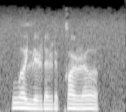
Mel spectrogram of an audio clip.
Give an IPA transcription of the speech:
w ɤ lʲ ɛ ɭ ɾ ɛ ɭ ɾ ɯ k ɔ ɭ ɤ

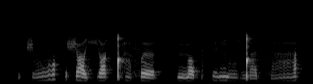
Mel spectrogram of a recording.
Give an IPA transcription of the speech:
t͡ʃ ɔ̤ | ʃ ɒ ç ɒ ǃʰ a̤ f ə | n̪ ɔ p k ɛ̤ n̪ ɔ̤ ɡ͡ǃ a t͡s a̤

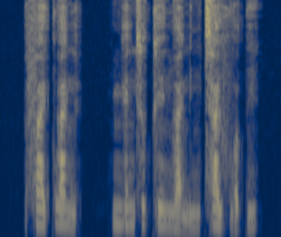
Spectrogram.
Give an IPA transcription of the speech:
f a˥ ɪ̯ k w a˥˩ n | n̪ ɥ ɛ˥ n s u˥˧ kʰ e˥˩ ɪ̯ n̪ w a̰˨˩ n i˧˥ ŋ t͡sʰ a˥˩ ɪ̯ f w ɔ̰˨˩ t̪ i˥

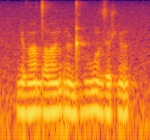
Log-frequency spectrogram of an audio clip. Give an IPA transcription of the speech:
ɳ ə ð œ̃ dˤ ə w ũ r õ ɖʱ u w õ z œ ʃ ɳ ə̃

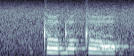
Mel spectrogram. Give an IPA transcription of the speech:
t e d e t e

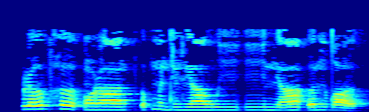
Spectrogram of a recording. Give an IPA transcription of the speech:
ɭ əː p h əː ʔ õ ɭ ãː ɾ o p ʔ ə p m ẽ dʲ õ zʲ ãː w iː ʔ iː nʲ ãː ʔ ə nʲ ə dˤ ɜ

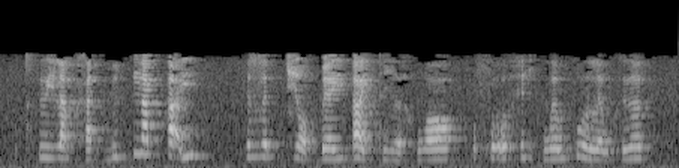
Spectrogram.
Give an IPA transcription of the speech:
t̪ʰ ɨ˧ j l a̰˧˨ m x a˨˩ t̚ ɓ ɨ˦˥ k̚ n a˦˥ k̚ ʔ a̰˧˥ j | z ə˦˥ t̚ t͡ɕ ɔ˧˩ ɓ ɛ˨˦ j ʔ a˧˩ j t̪ i̤˨˩ ə̯ h w ɔ˧ | f o̰˧˥ h ḛ˧˨ ŋ h w ə˨˦ w ɓ o̤˨˩ l ə˧˩ w h ɨ˧ ə̯

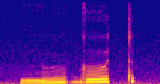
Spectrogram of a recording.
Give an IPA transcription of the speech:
ɦ ʉ ɡ ø t

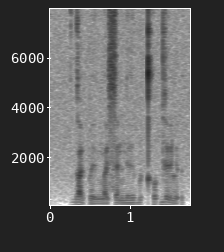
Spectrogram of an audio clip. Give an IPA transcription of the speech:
ɡ a̰˦˨ ɪ̯ p e˨ ɪ̯ ŋ a̰˦˨ ɪ̯ sʰ ɛ̰˦˨ n e˦ ɪ̯ b ɛ˦ ʔ kʰ ʊ˦ ʔ ɡ ḛ˦˨ ɪ̯ l ɪ˦ ʔ

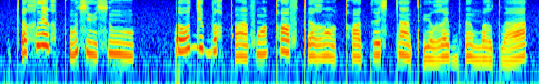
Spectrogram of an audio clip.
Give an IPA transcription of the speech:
tʼ ə˨˩ χ l ẽ˦˨ χ pʼ ũ˩˥ s y˨˩ s ũ˨˩ | ɾ ɔ˧˥ d ʏ˦˨ b ʏ˧˥ χ qʼ ã˨˩ f ɔ̃˧˥ qʰ a˦˨ f tʼ ə˨˩ ʁ ɔ̃˨˩ ʁ qʰ ə˨˩ k ʏ˧˥ s t ã˦˨ tʼ y˨˩ ʁ e˦˨ b ʔ ə̃˦˨ m ə˨˩ ʁ tʷ a˩˥

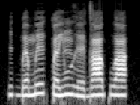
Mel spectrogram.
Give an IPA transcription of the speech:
i˨ ɡ͡b ɛ˨ m eː˦ k͡p ɛ˨ j ũ˦ ɣ e˨ d aː˦ kʷ a˦

